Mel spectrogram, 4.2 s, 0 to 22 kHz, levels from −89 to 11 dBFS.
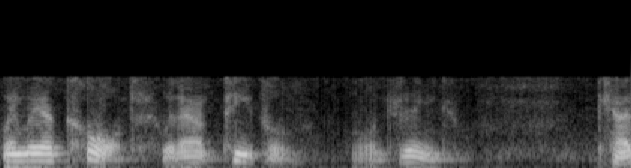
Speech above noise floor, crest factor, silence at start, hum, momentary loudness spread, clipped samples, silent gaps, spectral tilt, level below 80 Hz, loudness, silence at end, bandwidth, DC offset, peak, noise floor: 32 dB; 18 dB; 0 s; none; 19 LU; under 0.1%; none; -12.5 dB/octave; -50 dBFS; -19 LUFS; 0 s; 4 kHz; under 0.1%; -2 dBFS; -51 dBFS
